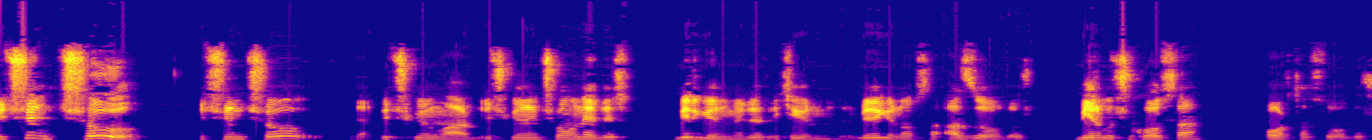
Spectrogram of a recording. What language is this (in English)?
Turkish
